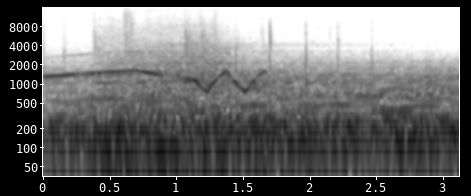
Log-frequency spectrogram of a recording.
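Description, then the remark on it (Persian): A police siren from police cars stopped in front of a house late at night wails over heavy traffic rumble, holding a steady tone before breaking into a few quick warbling yelps, then fading away as the low engine noise continues. “وقتی پیتر برگشت خونه ماشینای پلیس رو دید که جلوی در خونهشون ایستادن”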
